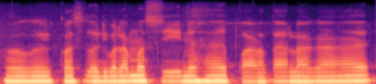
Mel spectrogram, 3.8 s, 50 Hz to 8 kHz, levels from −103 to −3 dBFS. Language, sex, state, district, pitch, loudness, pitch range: Hindi, male, Bihar, West Champaran, 130 Hz, -14 LUFS, 125-130 Hz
